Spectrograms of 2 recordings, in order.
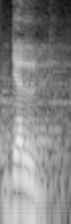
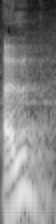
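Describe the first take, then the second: First: The word begins with a hard g sound. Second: The word begins with a glottal stop. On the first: "or galb" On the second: "it could be pronounced as alb with a a"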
